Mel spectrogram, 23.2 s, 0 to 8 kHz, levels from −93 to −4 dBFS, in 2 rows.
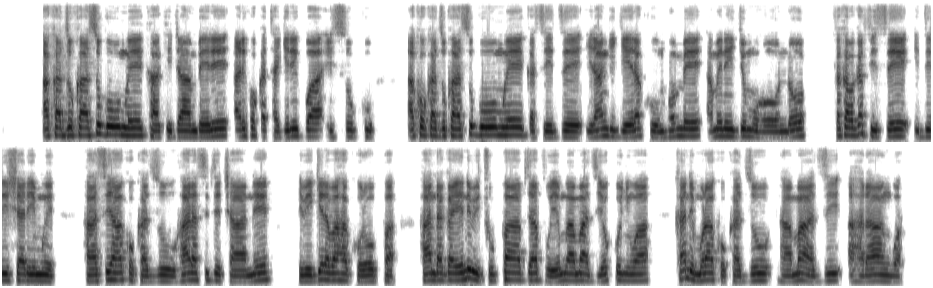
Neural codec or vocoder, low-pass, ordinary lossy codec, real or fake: none; 7.2 kHz; Opus, 64 kbps; real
